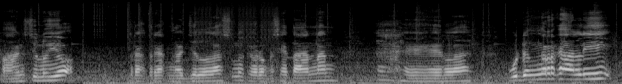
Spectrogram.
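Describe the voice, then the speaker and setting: Casting: man as a grumpy buddy, high voice. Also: normal speed, soft background music, natural voice. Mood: annoyed. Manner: grumpy, irritated. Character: grumpy sleepy young man Joy.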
